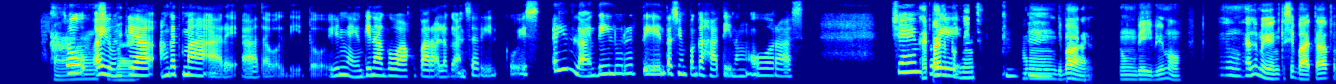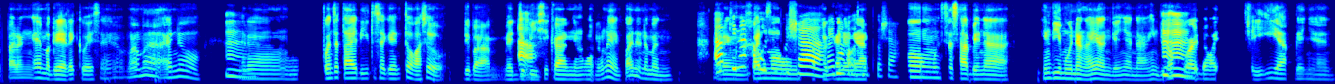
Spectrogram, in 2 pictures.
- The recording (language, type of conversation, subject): Filipino, podcast, Ano ang ginagawa mo para alagaan ang sarili mo kapag sobrang abala ka?
- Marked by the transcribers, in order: tapping; other background noise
